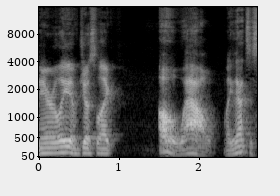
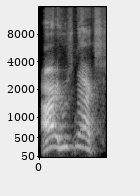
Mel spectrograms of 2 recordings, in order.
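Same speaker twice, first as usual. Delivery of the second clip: shrill, very loud, high-pitched yell; 14 semitones higher, 8 dB louder than usual. Recalling a busy job, acting out calling to people waiting: retelling own yell. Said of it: "Like yelling".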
